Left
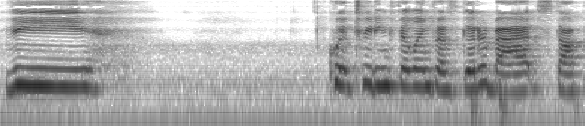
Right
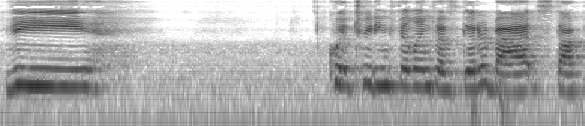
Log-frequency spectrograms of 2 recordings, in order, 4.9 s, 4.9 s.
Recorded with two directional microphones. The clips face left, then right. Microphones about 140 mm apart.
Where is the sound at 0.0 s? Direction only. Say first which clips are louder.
Left 3 dB; 45° left (ahead or behind).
